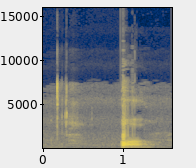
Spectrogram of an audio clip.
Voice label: o as in koro, kiwi english

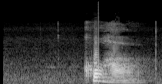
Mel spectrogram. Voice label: "koha", kiwi english

